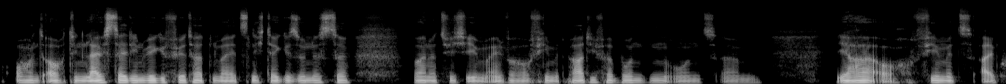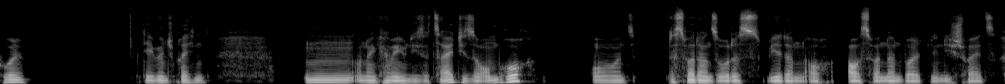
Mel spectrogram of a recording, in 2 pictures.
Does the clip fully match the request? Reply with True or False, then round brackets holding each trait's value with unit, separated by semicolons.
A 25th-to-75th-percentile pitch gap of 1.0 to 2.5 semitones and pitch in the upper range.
False (2.2 semitones; 90 Hz)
